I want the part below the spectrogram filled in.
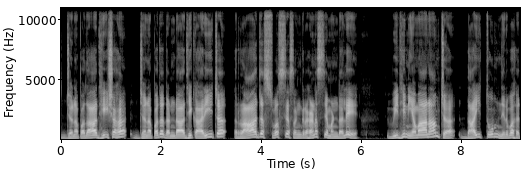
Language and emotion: Sanskrit, neutral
